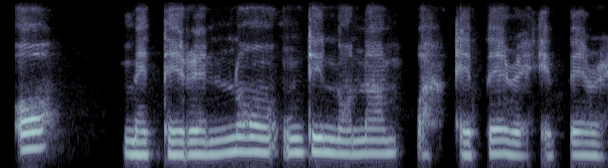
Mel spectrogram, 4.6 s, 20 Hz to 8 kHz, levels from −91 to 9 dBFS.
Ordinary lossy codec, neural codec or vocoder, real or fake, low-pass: Opus, 24 kbps; vocoder, 22.05 kHz, 80 mel bands, Vocos; fake; 7.2 kHz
